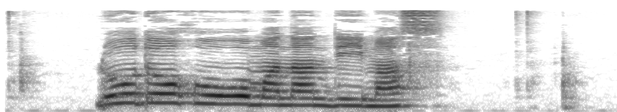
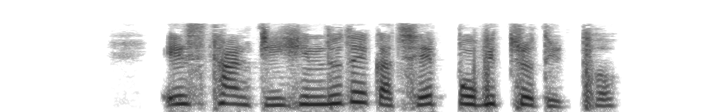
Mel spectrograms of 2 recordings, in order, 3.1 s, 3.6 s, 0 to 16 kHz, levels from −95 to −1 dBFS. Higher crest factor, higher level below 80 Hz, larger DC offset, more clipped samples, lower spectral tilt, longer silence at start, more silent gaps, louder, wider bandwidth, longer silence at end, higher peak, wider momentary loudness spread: about the same, 16 dB vs 18 dB; about the same, -64 dBFS vs -62 dBFS; neither; neither; about the same, -4 dB/octave vs -4 dB/octave; second, 0.5 s vs 0.85 s; second, none vs 2.24-2.30 s, 2.87-2.91 s; about the same, -19 LUFS vs -19 LUFS; first, 11.5 kHz vs 7.4 kHz; second, 0.25 s vs 0.5 s; second, -6 dBFS vs -2 dBFS; about the same, 10 LU vs 10 LU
